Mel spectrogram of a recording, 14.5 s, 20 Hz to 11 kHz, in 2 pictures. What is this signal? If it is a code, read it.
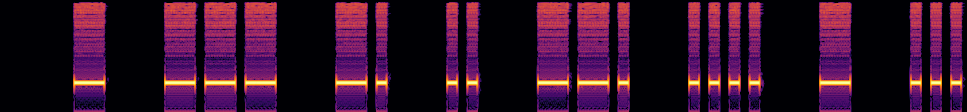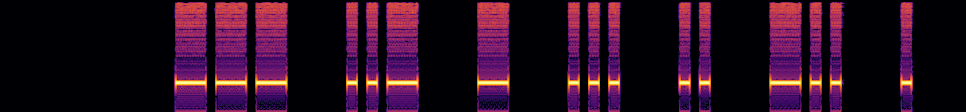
Morse code, heard as a keyed tone, about 16 wpm, spaced as for 11 wpm, 800 Hz. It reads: TONIGHTS OUTSIDE
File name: Spaced Characters / Spaced Characters-mp3s / Weather4 21 sp @15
